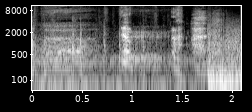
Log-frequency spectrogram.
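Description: A young man grunts and strains with effort.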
